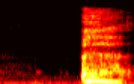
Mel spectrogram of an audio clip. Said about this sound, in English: COVID. Dude, I don't have COVID. Chill the fuck out, bro. Keep coughing on me, man.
